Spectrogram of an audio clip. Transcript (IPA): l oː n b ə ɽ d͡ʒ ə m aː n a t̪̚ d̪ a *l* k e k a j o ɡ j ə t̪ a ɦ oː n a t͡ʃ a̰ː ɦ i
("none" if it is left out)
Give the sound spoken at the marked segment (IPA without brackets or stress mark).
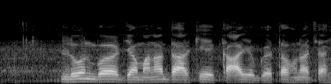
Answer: ɾ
